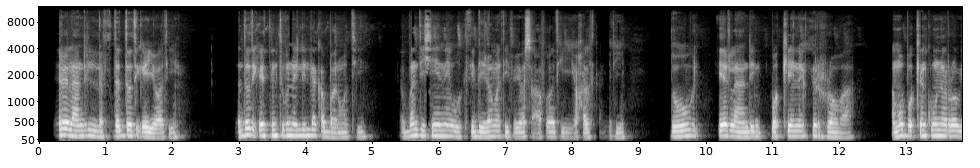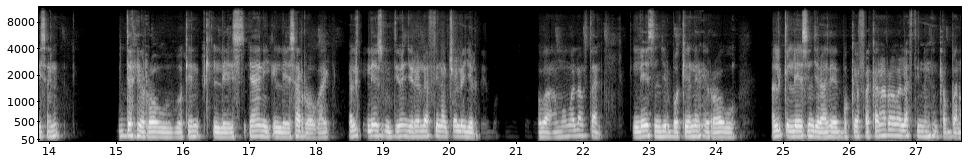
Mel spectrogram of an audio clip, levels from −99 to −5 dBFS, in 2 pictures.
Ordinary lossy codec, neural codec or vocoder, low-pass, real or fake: Opus, 64 kbps; none; 10.8 kHz; real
